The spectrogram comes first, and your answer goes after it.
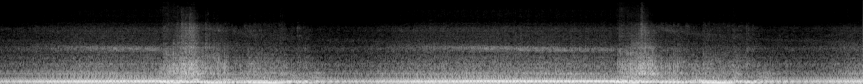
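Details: Idling engine with a rough, puffing exhaust note that turns raspy and loud on two quick revs, a pretty bad exhaust leak found while checking exhaust smoke.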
